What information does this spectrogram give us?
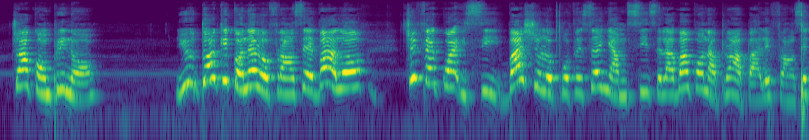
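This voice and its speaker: A woman's voice: sits high, fairly bright tone. A woman playing a brash, boastful self-styled queen mother in a rambling comic monologue. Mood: scolding. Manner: bossy, rambling, mock-grand, trash-talking. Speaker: comic online personality. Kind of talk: comic live-stream monologue.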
